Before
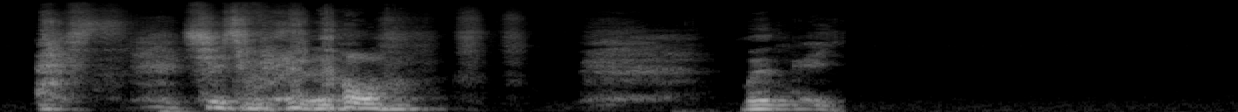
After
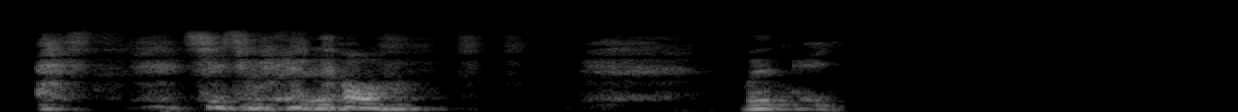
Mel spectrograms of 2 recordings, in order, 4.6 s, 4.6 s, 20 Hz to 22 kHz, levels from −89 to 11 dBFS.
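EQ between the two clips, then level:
high-pass filter 140 Hz 12 dB per octave
Bessel low-pass filter 3,800 Hz, order 4
phaser with its sweep stopped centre 1,800 Hz, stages 8
−6.0 dB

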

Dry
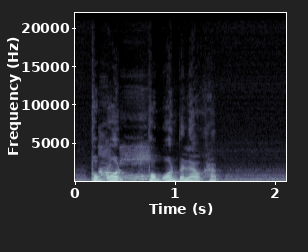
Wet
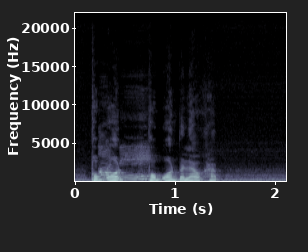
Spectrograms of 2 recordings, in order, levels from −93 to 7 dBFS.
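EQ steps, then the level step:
low-shelf EQ 79 Hz +8 dB
−5.5 dB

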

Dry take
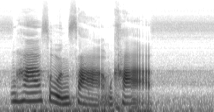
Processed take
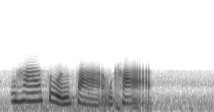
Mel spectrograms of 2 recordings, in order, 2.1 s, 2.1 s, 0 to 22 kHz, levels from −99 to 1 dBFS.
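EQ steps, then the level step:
high-pass filter 78 Hz 12 dB per octave
low-pass filter 1,100 Hz 24 dB per octave
−2.5 dB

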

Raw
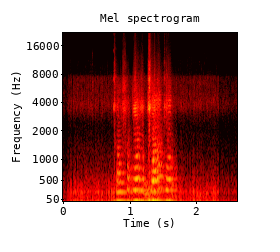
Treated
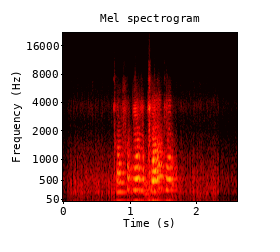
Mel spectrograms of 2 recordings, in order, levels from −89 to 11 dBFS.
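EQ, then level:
three-way crossover with the lows and the highs turned down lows −14 dB, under 440 Hz, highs −21 dB, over 2,300 Hz
low-shelf EQ 90 Hz −9.5 dB
+2.0 dB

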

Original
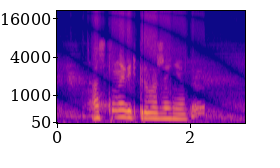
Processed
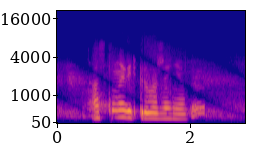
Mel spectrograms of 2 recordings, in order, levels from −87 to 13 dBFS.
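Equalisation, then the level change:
four-pole ladder high-pass 290 Hz, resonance 25%
low-pass filter 1,800 Hz 12 dB per octave
parametric band 630 Hz −3.5 dB 0.46 octaves
+8.0 dB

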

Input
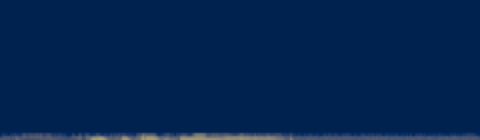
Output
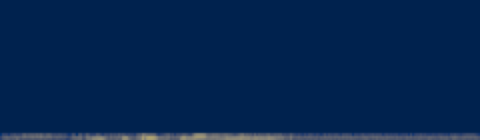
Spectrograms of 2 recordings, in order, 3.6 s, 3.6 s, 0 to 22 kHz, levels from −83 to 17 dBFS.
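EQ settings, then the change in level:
high-pass with resonance 630 Hz, resonance Q 4.9
high-frequency loss of the air 480 metres
0.0 dB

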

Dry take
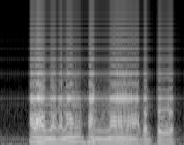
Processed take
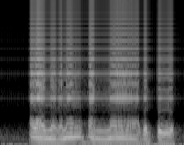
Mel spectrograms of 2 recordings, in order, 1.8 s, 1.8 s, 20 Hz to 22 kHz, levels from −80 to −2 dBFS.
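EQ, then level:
parametric band 890 Hz −7.5 dB 1.7 octaves
phaser with its sweep stopped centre 360 Hz, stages 4
0.0 dB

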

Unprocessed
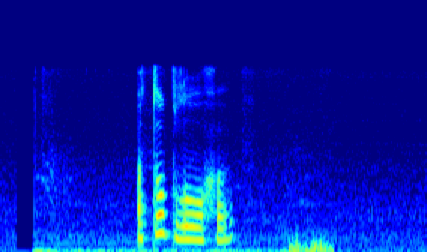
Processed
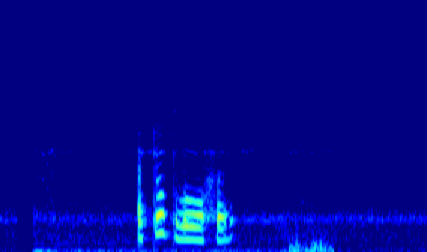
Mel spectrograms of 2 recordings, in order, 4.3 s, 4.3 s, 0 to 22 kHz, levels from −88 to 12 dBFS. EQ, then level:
formant resonators in series e
high-shelf EQ 3,100 Hz +7.5 dB
−1.5 dB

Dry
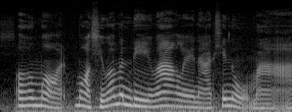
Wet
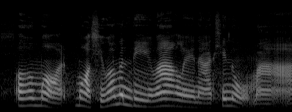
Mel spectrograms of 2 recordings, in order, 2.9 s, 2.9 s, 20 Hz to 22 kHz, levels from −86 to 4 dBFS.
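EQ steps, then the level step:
high-pass filter 780 Hz 24 dB per octave
high-shelf EQ 2,300 Hz −9 dB
−2.0 dB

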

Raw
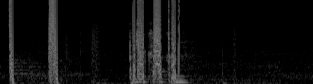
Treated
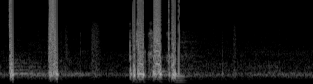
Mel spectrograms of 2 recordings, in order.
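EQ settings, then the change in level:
high-pass with resonance 460 Hz, resonance Q 4.9
+3.5 dB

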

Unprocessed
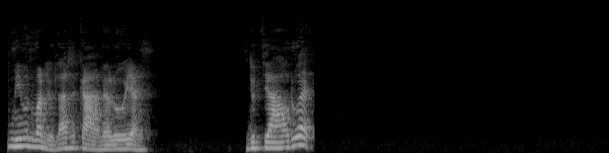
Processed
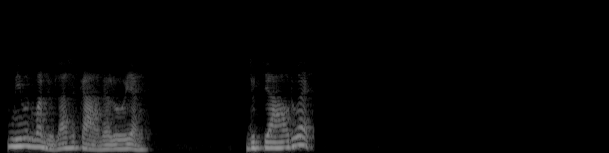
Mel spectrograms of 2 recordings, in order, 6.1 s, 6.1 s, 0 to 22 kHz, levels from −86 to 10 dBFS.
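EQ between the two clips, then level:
moving average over 26 samples
high-pass filter 140 Hz 12 dB per octave
parametric band 570 Hz −13.5 dB 2.7 octaves
0.0 dB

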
